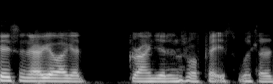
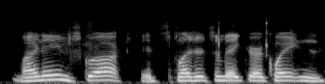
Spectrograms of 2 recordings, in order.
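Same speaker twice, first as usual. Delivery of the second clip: loud shout projected upward to echo; 4 semitones higher, 5 dB louder than usual. Playing a tiny wizard calling up to a giant: shouting up through cupped hands. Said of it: "cup my hands over my mouth so it'll echo".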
